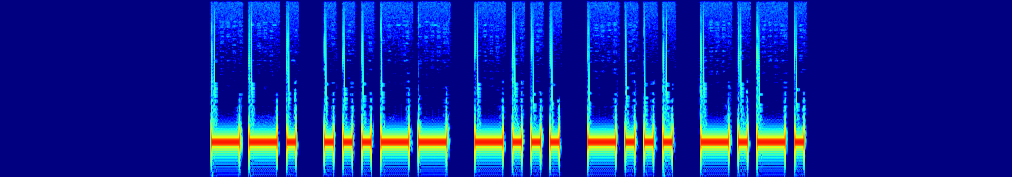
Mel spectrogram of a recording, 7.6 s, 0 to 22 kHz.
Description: Morse code, heard as a keyed tone, about 17 wpm, 700 Hz. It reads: G3BBC
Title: DXCC-100 Call Signs - 5 Characters - Repeated 3x - 17wpm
